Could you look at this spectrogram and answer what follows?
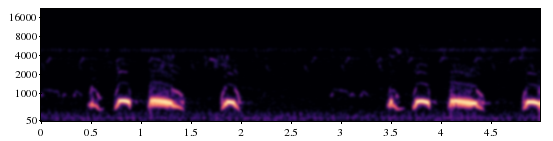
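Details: Spotted dove decoy calling to attract wild doves for trapping: two matching phrases, each a soft rising note, two short hoots, a long rolling coo and a final clipped hoot.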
